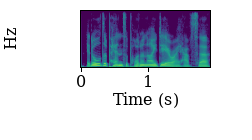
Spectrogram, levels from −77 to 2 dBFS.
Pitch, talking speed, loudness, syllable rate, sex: 180 Hz, 280 wpm, -16 LUFS, 6.7 syllables/s, female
